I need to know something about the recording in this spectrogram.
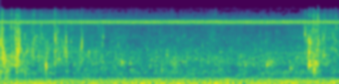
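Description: Shallow creek water splashing and trickling as a gloved hand digs in the gravel of the creek bed, with a burst of splashes at the start and another just before the end as a handful of gravel is lifted out. A steady high-pitched insect drone runs underneath.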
